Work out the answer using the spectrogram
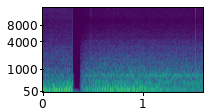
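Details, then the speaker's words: Jeep XJ on the interstate at 60–70 mph, where a slight vibration was, after U-joint replacement and driveshaft balancing: even, steady road and drivetrain rumble with no throb or shake; smooth highway driving, vibration fixed. "All right, this is where the vibration was, and there is absolutely no vibration. It is very smooth, so that solved our problem, thank goodness."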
